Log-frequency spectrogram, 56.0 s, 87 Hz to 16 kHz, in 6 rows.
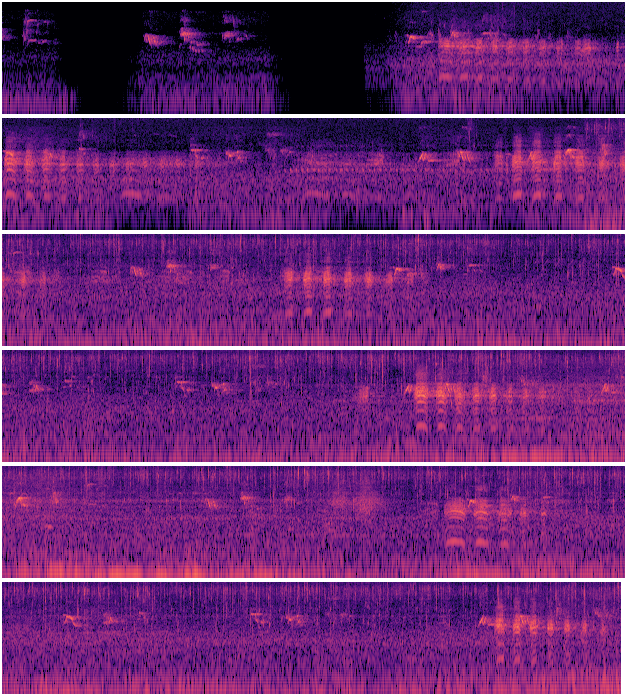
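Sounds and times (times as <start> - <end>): ducks quacking: 16.7 - 20.4, 21.8 - 25.1, 33.3 - 37.2, 43.7 - 45.8, 54.1 - 56.0.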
